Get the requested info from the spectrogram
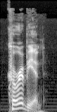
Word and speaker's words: Caribbean: C-A-R-I-B-B-E-A-N. – Caribbean.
